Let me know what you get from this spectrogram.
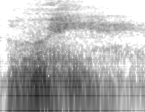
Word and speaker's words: Rahab: Say it with me, Rahab. You got to say it like I said it, Rahab.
